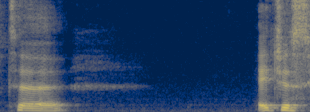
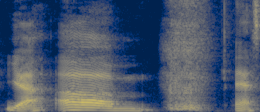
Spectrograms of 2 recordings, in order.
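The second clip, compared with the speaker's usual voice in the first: ordinary talk, nothing marked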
